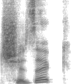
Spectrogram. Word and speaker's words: Chiswick: I'm glad you said Chiswick. Save me that embarrassment later. Yeah, it's spelled Chiswick, but we live in England, so we just randomly choose which letters we're going to enunciate.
